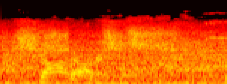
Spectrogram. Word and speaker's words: Šarić: Saric switches on to Harden, or if you're Croatian, it's pronounced Šarić.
